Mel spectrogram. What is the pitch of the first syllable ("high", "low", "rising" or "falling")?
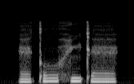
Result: low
